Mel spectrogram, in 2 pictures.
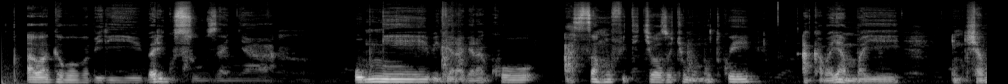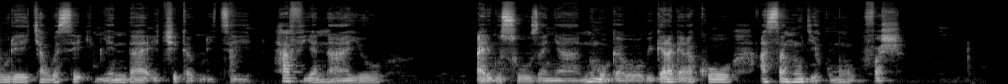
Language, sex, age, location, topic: Kinyarwanda, male, 18-24, Kigali, health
